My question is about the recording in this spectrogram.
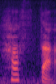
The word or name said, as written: haftaa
